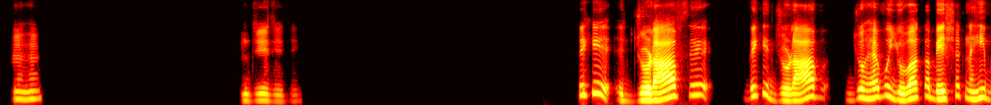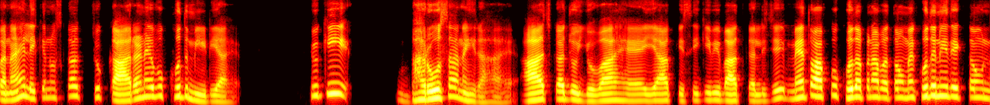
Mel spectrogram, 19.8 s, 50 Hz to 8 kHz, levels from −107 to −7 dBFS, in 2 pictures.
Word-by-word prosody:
हुँ, 165 -1 -10
हुँ। 175 +1 -12 2.0
जी, 140 +1 -10
जी, 130 -1 -21
जी। 125 0 -34 2.8
देखिए 270 +3 -3 0.3
जुड़ाव 150 +9 +8
से 255 - -8 0.4
देखिए 235 +5 -6
जुड़ाव 140 +9 +2 0.3
जो 195 - +1
है 190 +1 0
वो 230 +4 -5
युवा 170 -3 +3
का 225 +3 -7
बेशक़ 175 +4 0
नहीं 175 +4 -2
बना 150 -1 -2
है - - -1
लेकिन 195 +1 -7
उसका 200 +4 -8
जो 215 -2 -12
कारण 140 +8 +2
है, 220 - -1
वो 230 +1 -3
खुद 225 0 -5
मीडिया 125 -5 -6
है। 110 - -25 0.7
क्योंकि 260 +3 0 0.7
भरोसा 180 +8 +5
नहीं 140 -6 -5
रहा 105 -1 -14
है। 110 +2 -23
आज 150 +4 +5
का 165 - +2
जो 160 -1 -3
युवा 140 +1 -1
है 135 -2 -6
या 140 +1 -2
किसी 135 0 -14
की 150 - -10
भी 150 - -4
बात 135 -1 0
कर 130 - -6
लीजिए 145 +9 -6
मैं 190 +4 +2
तो 235 - -2
आपको 225 +2 +5
खुद 200 -1 +3
अपना 215 0 +1
बताऊँ 200 0 -4
मैं 205 - -3
खुद 225 +2 +1
नहीं 235 -1 +1
देखता 215 -2 -3
हूँ। 200 0 -6
न 180 - -10
170 Hz, 175 wpm, -25 LUFS, 140-215 Hz, 2.8 s, जुड़ाव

